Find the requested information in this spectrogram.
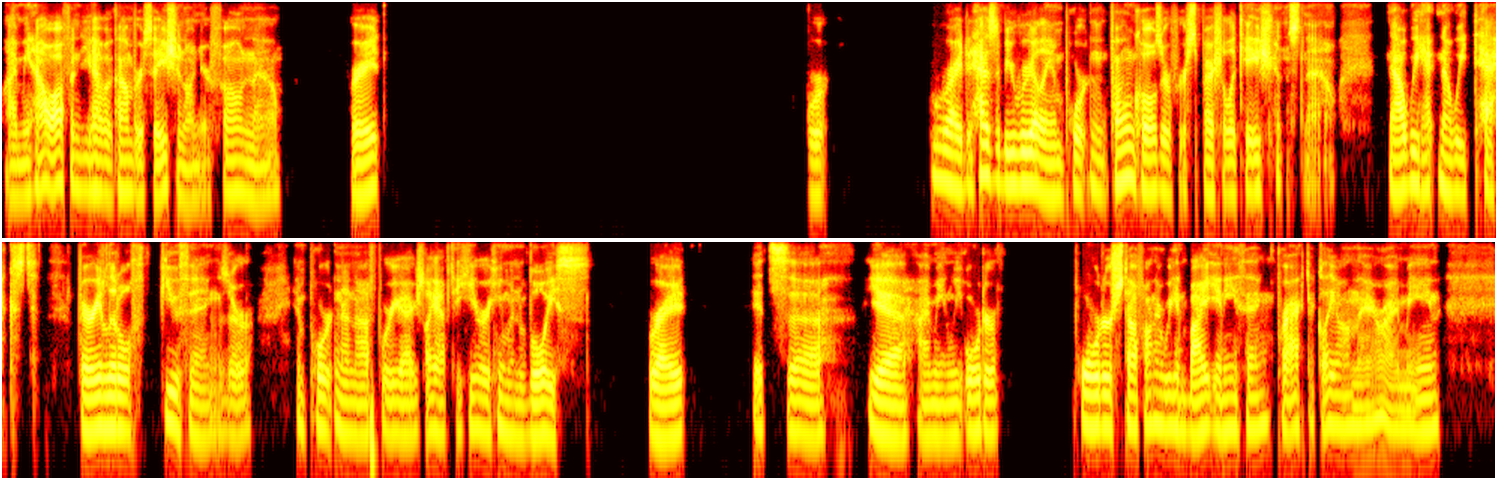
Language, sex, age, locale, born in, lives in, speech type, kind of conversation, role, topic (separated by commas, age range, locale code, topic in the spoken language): English, male, 35-39, en-US, United States, United States, conversation, podcast, guest, In what ways have smartphones transformed our daily lives and interactions?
